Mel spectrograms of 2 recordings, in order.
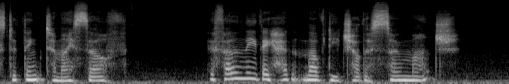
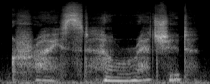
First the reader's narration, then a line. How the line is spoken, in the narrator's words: he said, his voice barely above a whisper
